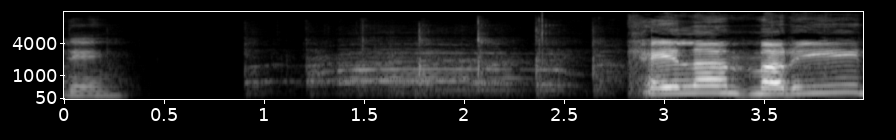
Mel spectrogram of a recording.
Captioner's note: attendees cheering and clapping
